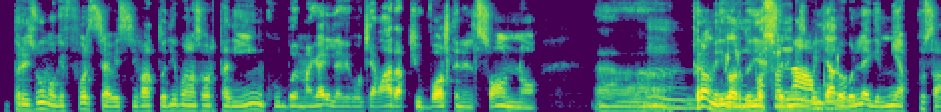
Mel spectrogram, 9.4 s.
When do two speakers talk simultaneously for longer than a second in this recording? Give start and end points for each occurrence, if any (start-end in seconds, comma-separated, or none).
6.4-8.5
